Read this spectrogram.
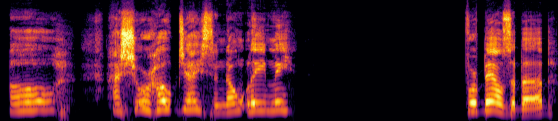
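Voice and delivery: small, soft, fretful mock voice; mock worried God. Preacher mocks the idea of a fretting God, soft and worried.

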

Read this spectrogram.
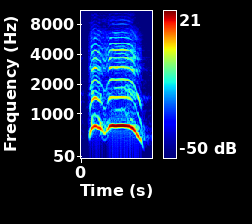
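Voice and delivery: imitating a high whooping call to friends; high hoo-hoo call. Kids calling friends out to play, high whooping hoo-hoo. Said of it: "we went".

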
